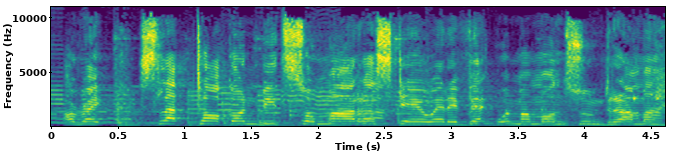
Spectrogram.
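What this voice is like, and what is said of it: Usual voice. Nothing is said of it.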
